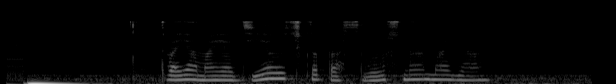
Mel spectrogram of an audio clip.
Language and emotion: Russian, neutral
